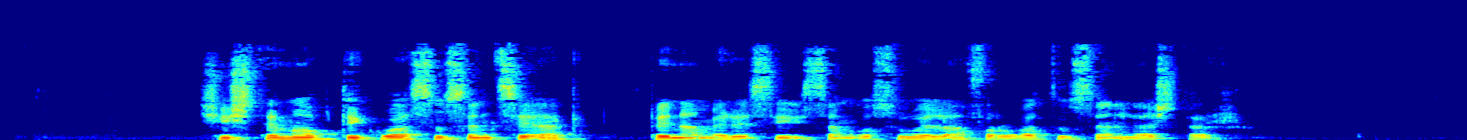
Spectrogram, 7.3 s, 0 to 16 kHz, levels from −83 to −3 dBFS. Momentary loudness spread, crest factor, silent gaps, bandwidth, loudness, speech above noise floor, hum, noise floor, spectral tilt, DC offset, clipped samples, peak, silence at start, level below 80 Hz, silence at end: 11 LU; 20 dB; none; 11.5 kHz; -26 LUFS; 52 dB; none; -77 dBFS; -5.5 dB/octave; under 0.1%; under 0.1%; -8 dBFS; 1 s; -78 dBFS; 1.25 s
